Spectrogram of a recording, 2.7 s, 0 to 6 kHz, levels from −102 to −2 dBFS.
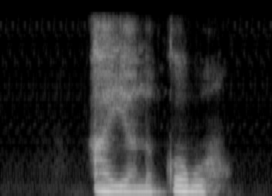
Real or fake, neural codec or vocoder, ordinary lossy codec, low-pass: fake; codec, 16 kHz, 0.9 kbps, LongCat-Audio-Codec; AAC, 48 kbps; 5.4 kHz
